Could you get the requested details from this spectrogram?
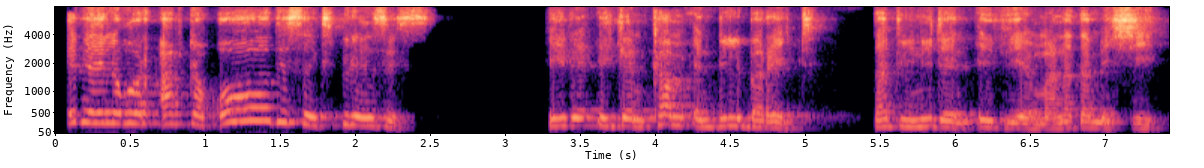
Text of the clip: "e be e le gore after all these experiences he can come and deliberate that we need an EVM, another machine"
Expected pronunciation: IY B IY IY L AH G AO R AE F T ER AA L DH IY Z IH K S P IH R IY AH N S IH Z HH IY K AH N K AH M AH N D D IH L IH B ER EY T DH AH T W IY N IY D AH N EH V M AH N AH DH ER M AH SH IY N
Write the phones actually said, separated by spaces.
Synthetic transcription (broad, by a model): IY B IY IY L AH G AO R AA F T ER AA L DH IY S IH K S P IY R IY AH N S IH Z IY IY K AH N K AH M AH N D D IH L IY B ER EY T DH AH T W IY N IY D AH N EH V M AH N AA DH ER M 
